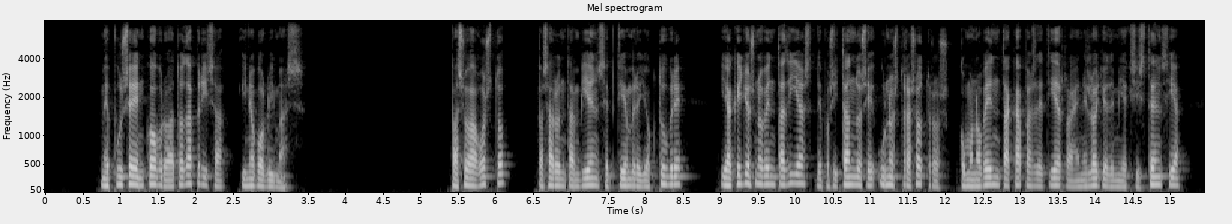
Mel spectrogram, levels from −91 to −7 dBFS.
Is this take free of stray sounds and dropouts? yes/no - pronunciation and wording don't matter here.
yes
